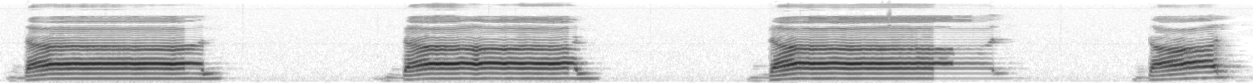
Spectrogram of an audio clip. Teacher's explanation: زبان کی نوک جب اوپر کے اگلے دو دانتوں کی جڑ سے لگے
